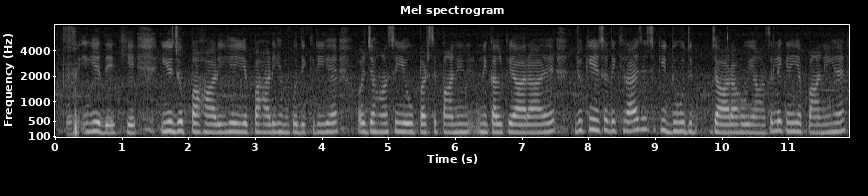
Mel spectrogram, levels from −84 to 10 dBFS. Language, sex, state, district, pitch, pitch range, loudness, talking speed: Hindi, male, Maharashtra, Dhule, 225 Hz, 215-240 Hz, -26 LUFS, 205 wpm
